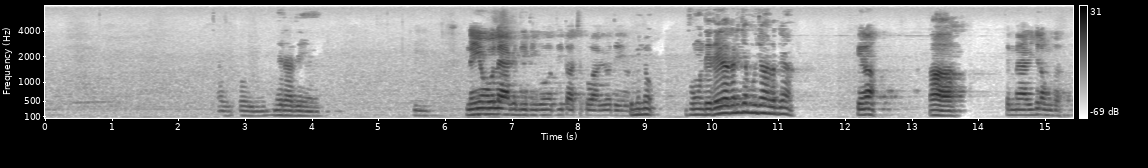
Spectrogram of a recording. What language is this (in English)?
Punjabi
